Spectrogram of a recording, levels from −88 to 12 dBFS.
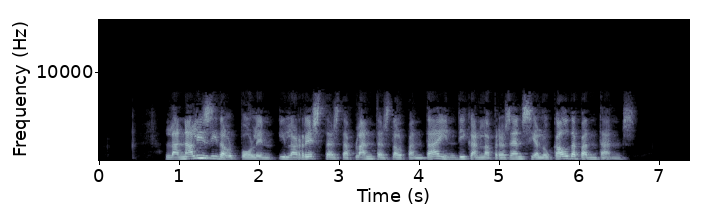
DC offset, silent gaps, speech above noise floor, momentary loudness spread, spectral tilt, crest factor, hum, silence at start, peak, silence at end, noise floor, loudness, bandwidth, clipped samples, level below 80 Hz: under 0.1%; none; 70 dB; 9 LU; -4 dB/octave; 18 dB; none; 0.85 s; -2 dBFS; 0.7 s; -89 dBFS; -18 LUFS; 8 kHz; under 0.1%; -64 dBFS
